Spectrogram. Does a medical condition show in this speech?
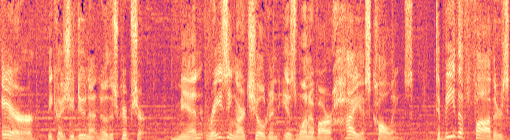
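No.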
